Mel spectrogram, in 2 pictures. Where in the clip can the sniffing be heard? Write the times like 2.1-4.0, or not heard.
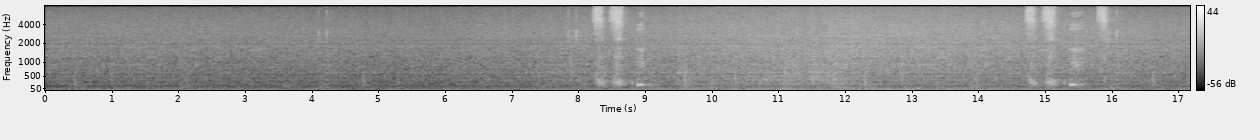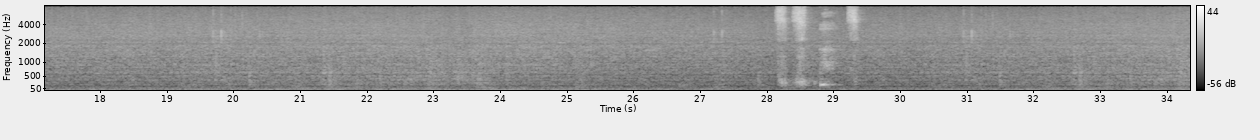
8.2-9.0, 14.7-15.9, 28.1-29.4.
